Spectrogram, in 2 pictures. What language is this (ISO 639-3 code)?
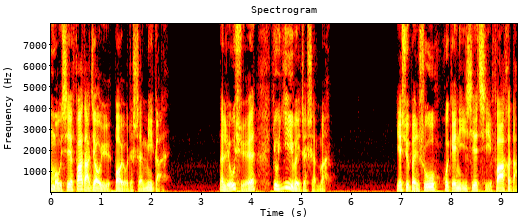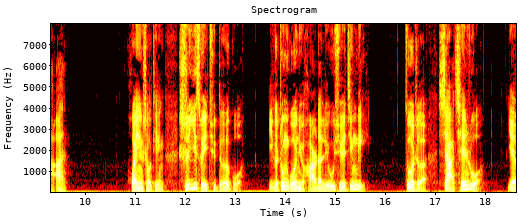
zho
